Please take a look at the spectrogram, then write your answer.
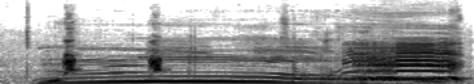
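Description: A cow moos in a long, drawn-out low bellow, followed by a second rising moo, loud, on a farm with green pastures where cows and pigs stand, with faint outdoor background and no talking.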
